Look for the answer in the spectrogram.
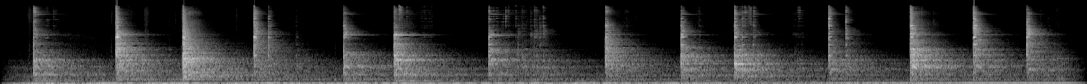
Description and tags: banging pipes
field notes, sounds of metal crashes
beating, ambient, metal, industrial, experimentation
